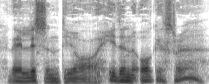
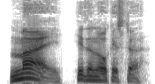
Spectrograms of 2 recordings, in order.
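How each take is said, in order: First: Said in the usual way. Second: "My hidden orchestra" flung back louder, hitting "my"; mocking, irritated echo; snapped. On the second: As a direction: spit the phrase back at him. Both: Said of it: "Galland snapped".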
